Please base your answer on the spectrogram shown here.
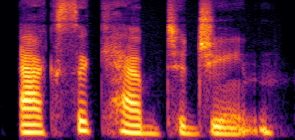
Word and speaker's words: axicabtagene: Axicabtagene. Axicabtagene. The second word in this generic drug name is ciloleucel. Ciloleucel has 4 syllables.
